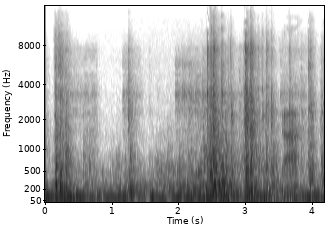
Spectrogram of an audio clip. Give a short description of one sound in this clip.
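A pinball flipper snaps up with a thump.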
